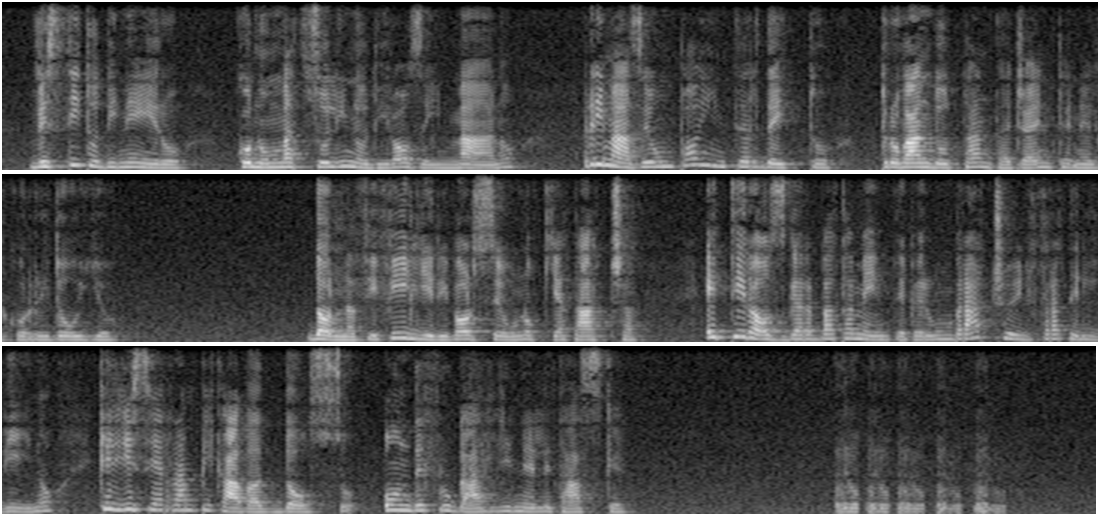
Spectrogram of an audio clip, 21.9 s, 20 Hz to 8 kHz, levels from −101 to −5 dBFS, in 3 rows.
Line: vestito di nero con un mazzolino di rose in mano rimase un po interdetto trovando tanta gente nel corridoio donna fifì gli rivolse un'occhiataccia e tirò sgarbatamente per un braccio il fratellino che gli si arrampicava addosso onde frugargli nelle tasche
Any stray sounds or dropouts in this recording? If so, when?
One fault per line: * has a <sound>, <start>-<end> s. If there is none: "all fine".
* has a laugh, 20.2-21.3 s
